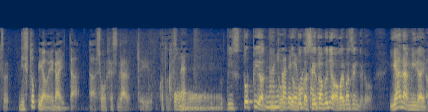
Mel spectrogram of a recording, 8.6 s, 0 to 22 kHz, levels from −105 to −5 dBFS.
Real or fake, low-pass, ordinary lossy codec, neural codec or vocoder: real; none; none; none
